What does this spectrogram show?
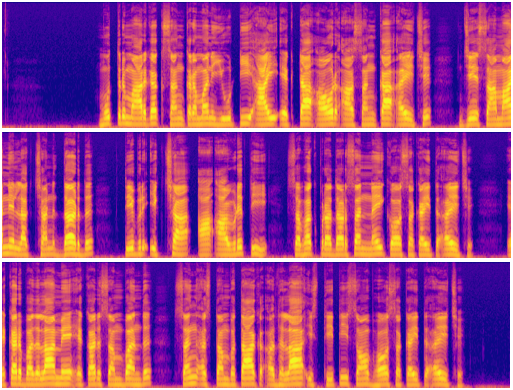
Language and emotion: Maithili, neutral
